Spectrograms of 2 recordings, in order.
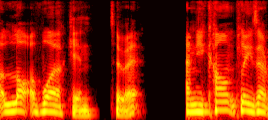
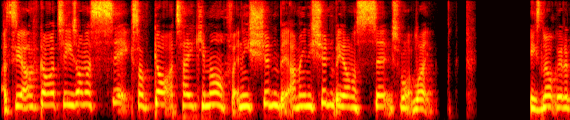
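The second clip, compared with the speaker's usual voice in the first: exasperated rant; 10 semitones higher than usual. Real, not acted. Ranting about the low rating.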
